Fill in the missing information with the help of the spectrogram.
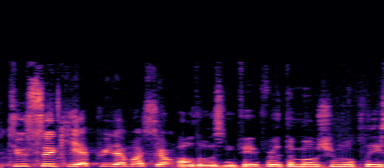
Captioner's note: speaking in french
